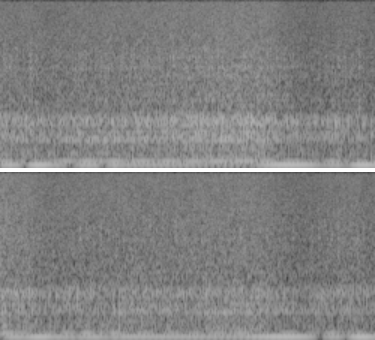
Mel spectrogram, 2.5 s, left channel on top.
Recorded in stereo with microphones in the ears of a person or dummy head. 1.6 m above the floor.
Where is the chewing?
I don't hear chewing.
